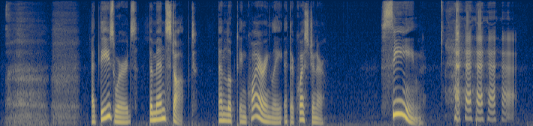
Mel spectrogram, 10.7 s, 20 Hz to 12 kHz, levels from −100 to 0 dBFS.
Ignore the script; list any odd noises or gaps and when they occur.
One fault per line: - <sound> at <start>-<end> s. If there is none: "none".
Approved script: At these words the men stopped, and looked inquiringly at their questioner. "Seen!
- breath at 0.1-1.6 s
- laugh at 8.8-10.3 s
